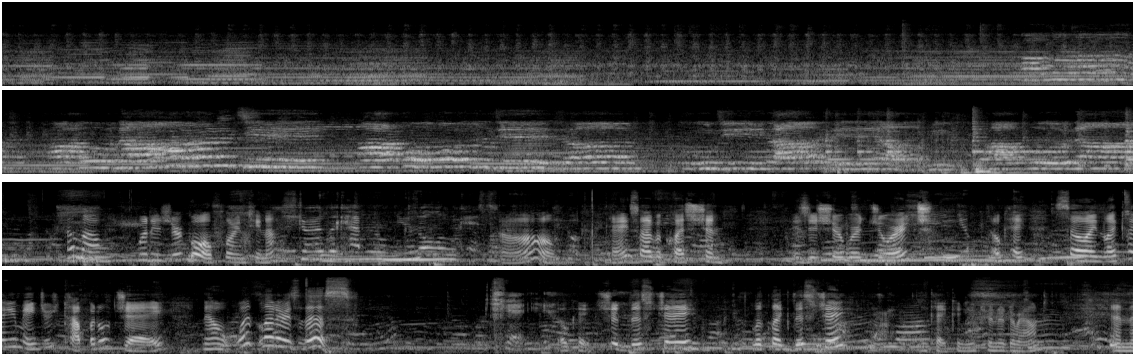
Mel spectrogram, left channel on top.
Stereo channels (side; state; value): both; different; correlation 0.00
